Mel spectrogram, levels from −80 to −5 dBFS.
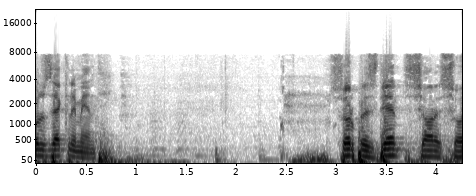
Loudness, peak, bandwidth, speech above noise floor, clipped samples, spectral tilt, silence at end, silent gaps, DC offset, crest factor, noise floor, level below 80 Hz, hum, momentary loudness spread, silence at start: -13 LUFS; 0 dBFS; 8 kHz; 32 dB; 0.3%; -6 dB/octave; 0 s; none; under 0.1%; 14 dB; -43 dBFS; -22 dBFS; none; 18 LU; 0 s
